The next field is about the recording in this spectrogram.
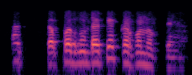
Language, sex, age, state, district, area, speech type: Kannada, male, 30-45, Karnataka, Gadag, rural, conversation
